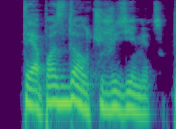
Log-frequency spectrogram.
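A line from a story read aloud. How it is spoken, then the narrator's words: Whistling hiss, bilious laugh. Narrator (Russian): Прошипел со свистом стройственный дух, желчно захохотал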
